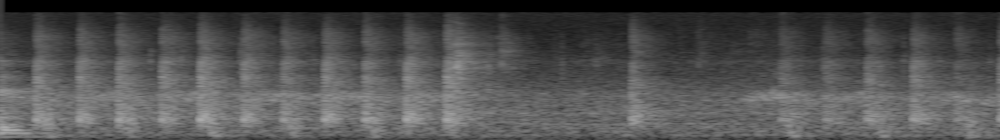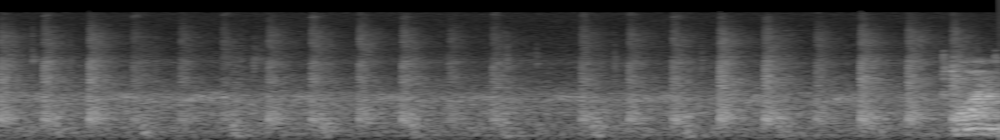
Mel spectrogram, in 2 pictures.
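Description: Speed jump rope doing double-unders: the rope slaps and the skipper lands in a fast, even rhythm of about four strikes a second. The strikes thin out for about a second, from two and a half seconds in, then pick up again.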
